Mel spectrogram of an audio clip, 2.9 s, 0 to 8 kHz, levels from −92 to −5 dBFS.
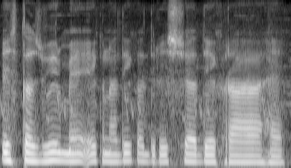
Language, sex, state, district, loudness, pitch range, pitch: Hindi, male, West Bengal, Alipurduar, -17 LUFS, 125-140 Hz, 130 Hz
